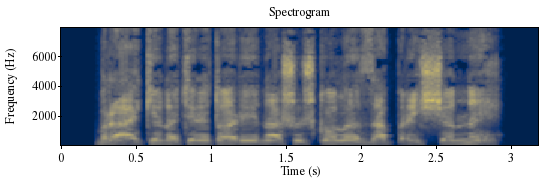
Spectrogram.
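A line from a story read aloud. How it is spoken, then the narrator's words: Nearly shouting, old man. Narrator (Russian): Только что не закричал один из стариков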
